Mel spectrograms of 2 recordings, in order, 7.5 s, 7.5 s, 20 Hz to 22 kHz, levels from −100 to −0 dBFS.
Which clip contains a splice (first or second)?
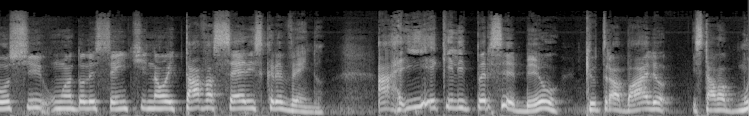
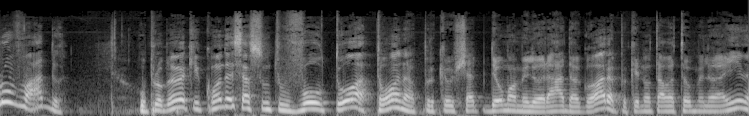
first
